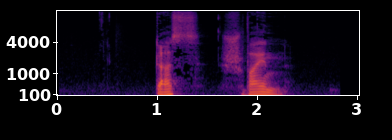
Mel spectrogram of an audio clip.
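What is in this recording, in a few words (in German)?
"Schwein", German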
